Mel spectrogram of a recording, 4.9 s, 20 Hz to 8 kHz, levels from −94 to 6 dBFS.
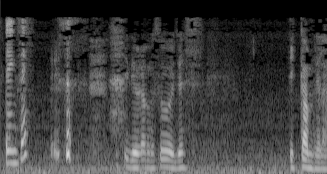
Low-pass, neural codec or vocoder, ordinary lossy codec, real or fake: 7.2 kHz; vocoder, 22.05 kHz, 80 mel bands, Vocos; MP3, 24 kbps; fake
